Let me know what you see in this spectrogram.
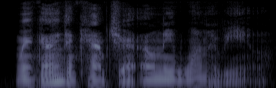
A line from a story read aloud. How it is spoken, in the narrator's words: she said, in a quiet voice so the audience wouldn't hear her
